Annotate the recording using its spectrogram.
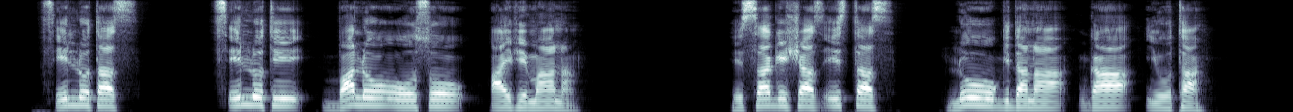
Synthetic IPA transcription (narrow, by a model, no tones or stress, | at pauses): t͡sʼɪlːɔt̪ɐs | t͡sʼɪlːɔt̪ɪbɐloːoːsoː | ɐjfɛmaːnɐ̰ | hɛsːɐɡɪʃːɐsɪst̪ːɐs | lɔoɡɪd̪ɐnɐɡaːjo̞ːt̪ɐ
